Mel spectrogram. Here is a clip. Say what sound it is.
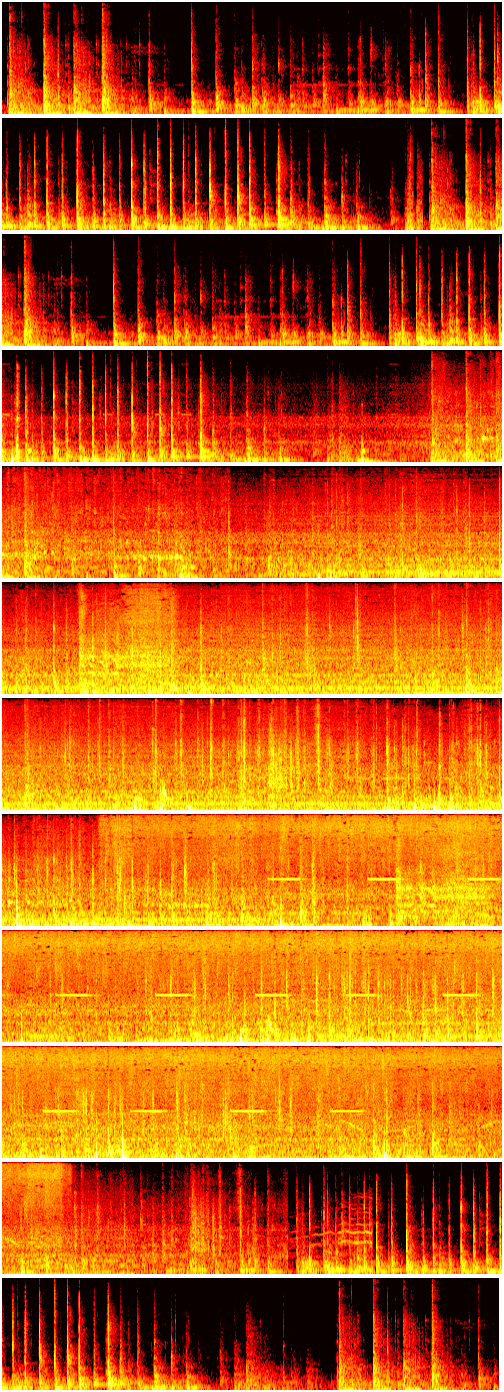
TCR sonicpostcard-jules,clément
France, Sonicpostcards, Pac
